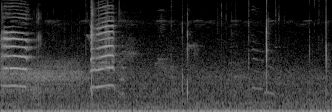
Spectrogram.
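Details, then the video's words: Red-tailed black cockatoo giving two harsh, grating, harmonic-rich calls, one at the start and another about two seconds later, followed by quiet outdoor background with faint clicks. "Red Tailed Black Cockatoo"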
